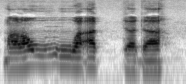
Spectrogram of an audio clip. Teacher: Contohnya malau wa'ad dadah. Di sini tanwin bertemu dengan salah satu huruf idgham bigunah, yaitu waw, sehingga dibaca berdengung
